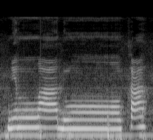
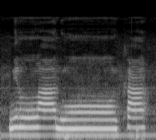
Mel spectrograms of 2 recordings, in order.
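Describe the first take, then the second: No difference in how they are said.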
